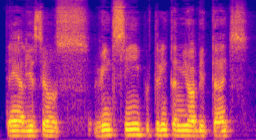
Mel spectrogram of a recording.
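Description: A man from Bahia, a writer guest, speaking haltingly over a video call while recovering from a cold. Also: mid-range voice, level tone, darkish tone. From Bahia, Brazil. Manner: halting, repeats words while searching. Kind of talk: casual video-call interview. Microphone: video call from home.

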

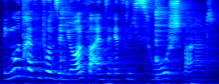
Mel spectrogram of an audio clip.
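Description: A woman's voice: mid-range voice, moderate pace, a bit bright, slight background noise. Sarcastic teenage girl, echoey room. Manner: sarcastic, dismissive. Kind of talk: amateur short film acting. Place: classroom indoors.

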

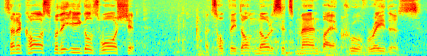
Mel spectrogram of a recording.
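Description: An actor playing a brash, wry raider leader in a video game, sardonic and confident. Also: male voice, a little high, normal speed, background noise, close to an everyday voice. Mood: bold, wry. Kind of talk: video game cutscene acting. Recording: music behind the voice. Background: music.

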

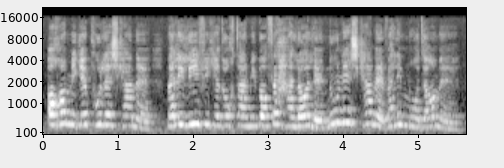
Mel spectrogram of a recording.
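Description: An actress playing a lonely young woman waiting for her brother, speaking in a theatrical monologue of short, halting phrases. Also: sits high, a bit bright, slight background noise. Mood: hushed, wistful. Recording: roomy sound from a distant mic.

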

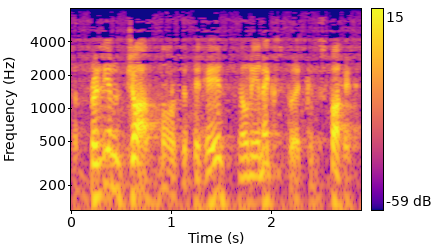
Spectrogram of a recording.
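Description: An actor playing a brilliant, impatient British detective, brusque and commanding, in 1940s radio style. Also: male voice, medium pitch, very animated, fast, pushed and bright, husky, heavily acted. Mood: irritated. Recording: dull old radio broadcast recording.

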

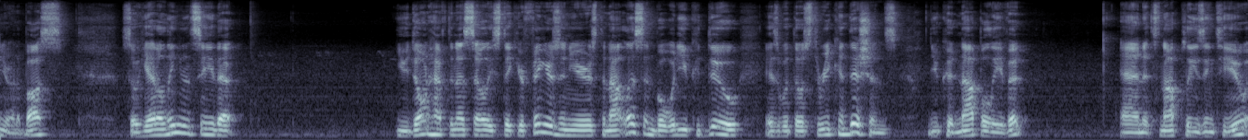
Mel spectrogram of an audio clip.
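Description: A man in his forties teaching an informal religious lesson, reading aloud and explaining, often repeating and rephrasing. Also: mid-range voice. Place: small home room, indoors.

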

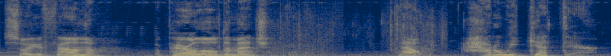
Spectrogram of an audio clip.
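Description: An actor playing a businesslike superhero in a video game, brisk, questioning and matter-of-fact. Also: male voice, on the high side, pushed and bright, soft background music. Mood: focused. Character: brisk businesslike male superhero planning a mission. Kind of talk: video game cutscene acting.

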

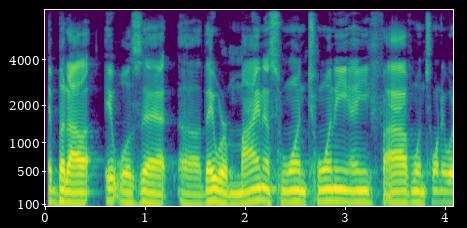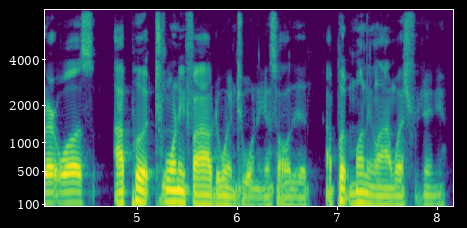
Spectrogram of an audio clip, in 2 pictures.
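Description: A man's voice: lowish voice, steady tone, a little fast, hardly any pauses, dark tone, no room sound. A middle-aged man co-hosting a sports podcast, brash and jokey, often stammering through restarts, speaking into a studio mic in a home studio. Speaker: podcast co-host. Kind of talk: casual sports betting chat. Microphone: headphones and studio mic.

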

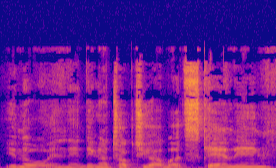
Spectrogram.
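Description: A young man with a low, mellow voice rambles casually to his phone camera in a small indoor room. He circles back over his points and keeps talking to his viewers as guys. A faint background hum sits under his voice. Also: fairly even intonation, fairly quick. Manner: rambling, repeats himself, addresses viewers as guys. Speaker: trucking vlogger.

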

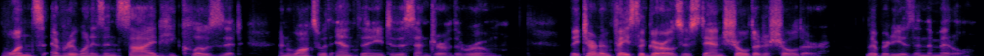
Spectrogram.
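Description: A man's voice: deep voice, no echo, clean studio sound. A man narrating the stage directions of a screenplay at a table read.

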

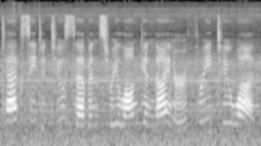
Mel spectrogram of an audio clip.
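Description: A woman reading scripted air traffic radio phrases for a simulation game. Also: moderate pace. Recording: clear rumbling vehicle noise behind.

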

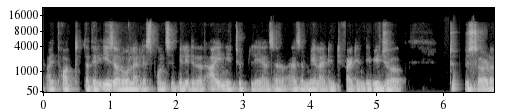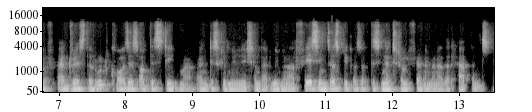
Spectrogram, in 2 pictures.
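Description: Very dark, flat-voiced man. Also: lowish voice, a little fast. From Nepal. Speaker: panelist, advocacy co-director. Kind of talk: webinar panel talk. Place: home room on a video call. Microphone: headset.

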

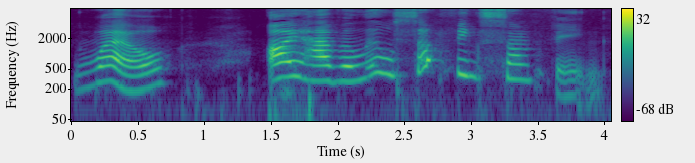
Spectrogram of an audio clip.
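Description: Casual gamer girl, highish voice, jokey, stumbles over words, excitable. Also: slow pace. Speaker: gamer streaming with a friend. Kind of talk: casual gaming chat.

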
